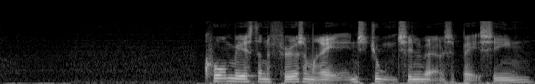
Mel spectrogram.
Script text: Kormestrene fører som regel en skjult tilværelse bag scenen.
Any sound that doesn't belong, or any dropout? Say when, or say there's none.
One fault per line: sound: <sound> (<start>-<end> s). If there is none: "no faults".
no faults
